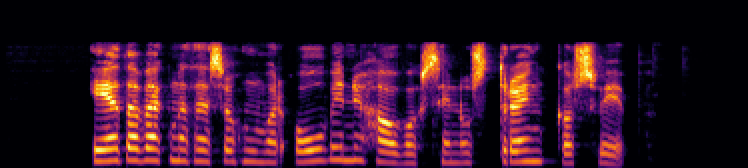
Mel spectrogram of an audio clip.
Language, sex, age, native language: Icelandic, female, 40-49, Icelandic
